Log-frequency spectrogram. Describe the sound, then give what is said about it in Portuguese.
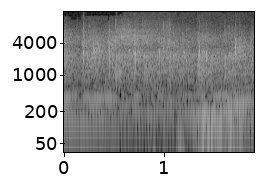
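An audience applauding at a church service after a prayer, the applause offered to God: a steady wash of many hands clapping together, fairly soft, with a sustained low keyboard drone holding underneath throughout. “Essas palmas são para ele.”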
